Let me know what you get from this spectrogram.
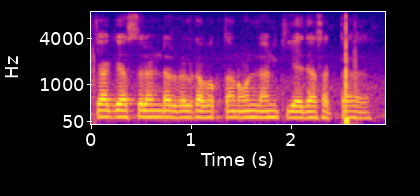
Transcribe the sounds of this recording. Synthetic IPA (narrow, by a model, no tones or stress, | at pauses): kjaːɡɪasɪlə̃ɳɖəɾʋelkabʱɐɡt̪aːnɔːnlaɪnkijad͡ʒaːsɐk̚t̪aɦɛː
